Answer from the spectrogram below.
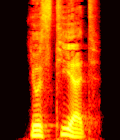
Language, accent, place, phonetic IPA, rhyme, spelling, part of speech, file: German, Germany, Berlin, [jʊsˈtiːɐ̯t], -iːɐ̯t, justiert, verb, De-justiert.ogg
- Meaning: 1. past participle of justieren 2. inflection of justieren: third-person singular present 3. inflection of justieren: second-person plural present 4. inflection of justieren: plural imperative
